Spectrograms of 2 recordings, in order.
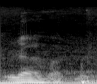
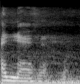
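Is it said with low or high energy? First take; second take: low; high. First: It is said weakly, without enthusiasm. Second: It is said with more enthusiasm.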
